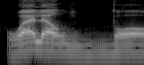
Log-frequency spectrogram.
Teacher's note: Dad itu pun perbincangan yang berbeza. Iaitu dad itu huruf rakhawah dan bukan huruf syiddah. Waladda. Lam dinipiskan dan dad ditebalkan.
